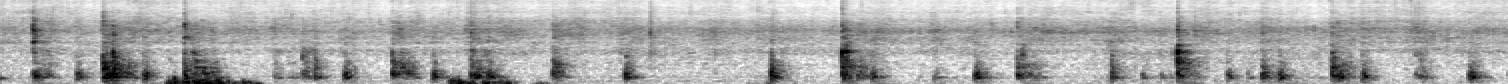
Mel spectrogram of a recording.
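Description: Prawns fry in a pan with ginger paste as a spoon stirs them, giving repeated close scraping strokes over a steady sizzle.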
